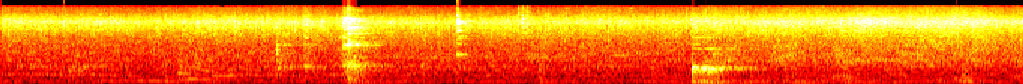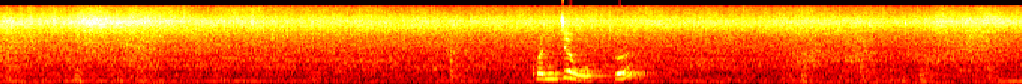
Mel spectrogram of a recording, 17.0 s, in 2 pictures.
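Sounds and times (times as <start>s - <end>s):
mushrooms sizzling in oil: 0.0s - 17.0s.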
